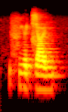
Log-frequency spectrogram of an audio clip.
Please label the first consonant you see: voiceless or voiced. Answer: voiceless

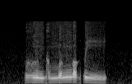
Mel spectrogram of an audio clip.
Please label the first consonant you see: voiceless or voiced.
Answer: voiced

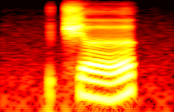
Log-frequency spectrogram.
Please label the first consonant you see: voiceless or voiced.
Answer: voiceless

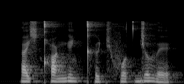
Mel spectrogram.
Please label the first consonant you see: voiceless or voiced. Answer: voiceless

